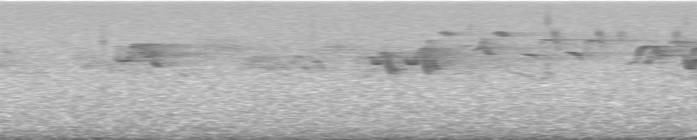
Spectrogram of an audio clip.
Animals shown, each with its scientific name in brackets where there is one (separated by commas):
Red-eyed Vireo (Vireo olivaceus), Indigo Bunting (Passerina cyanea)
